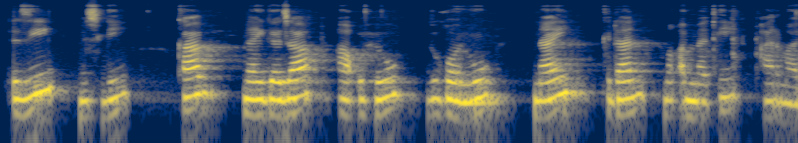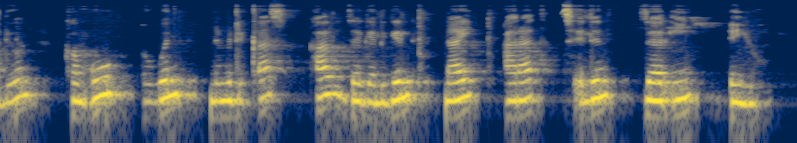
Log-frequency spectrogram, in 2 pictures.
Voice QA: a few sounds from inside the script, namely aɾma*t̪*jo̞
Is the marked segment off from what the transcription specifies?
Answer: yes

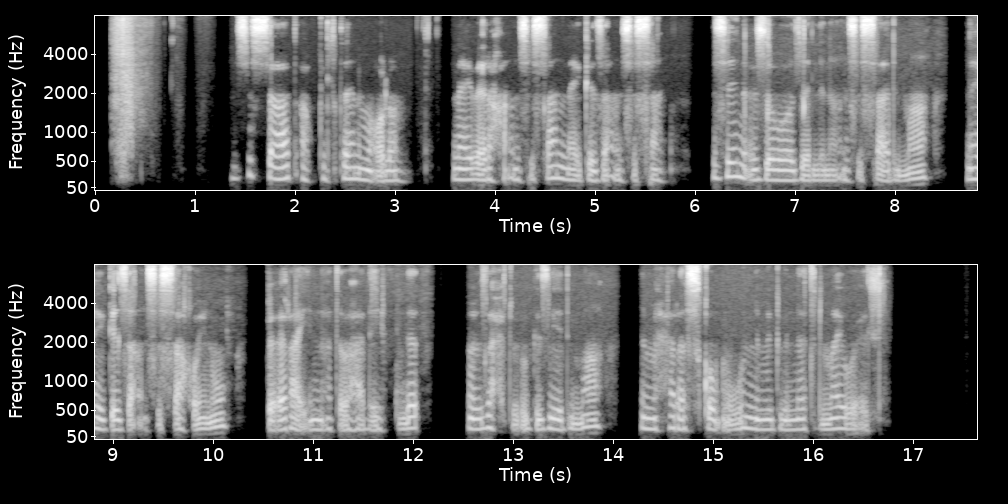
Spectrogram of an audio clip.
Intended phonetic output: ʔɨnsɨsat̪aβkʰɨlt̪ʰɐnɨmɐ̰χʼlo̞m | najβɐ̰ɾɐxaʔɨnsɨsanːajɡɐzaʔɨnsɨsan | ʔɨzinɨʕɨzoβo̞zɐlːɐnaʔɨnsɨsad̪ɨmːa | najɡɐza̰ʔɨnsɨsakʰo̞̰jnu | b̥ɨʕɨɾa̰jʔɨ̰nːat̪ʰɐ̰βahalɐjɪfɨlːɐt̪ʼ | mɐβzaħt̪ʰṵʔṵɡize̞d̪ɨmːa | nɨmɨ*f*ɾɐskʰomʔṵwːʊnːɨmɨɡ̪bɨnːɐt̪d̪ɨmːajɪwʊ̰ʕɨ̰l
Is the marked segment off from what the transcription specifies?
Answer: yes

